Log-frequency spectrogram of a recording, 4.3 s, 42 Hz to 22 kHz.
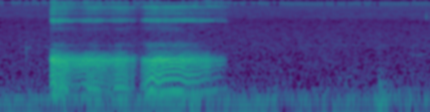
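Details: Female Maltese-Shih Tzu cross Chiroru, born July 2017 to a Maltese sire and Shih Tzu dam, asleep indoors on 24 December 2024, giving two drawn-out buzzing snores back to back, each rising and falling in pitch, then quiet breathing.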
